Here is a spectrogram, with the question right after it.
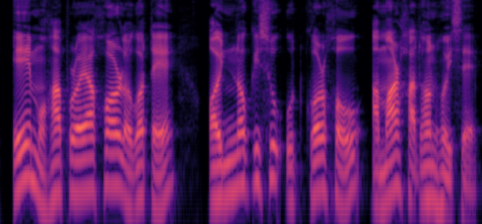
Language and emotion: Assamese, neutral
